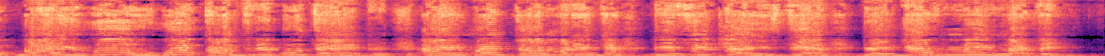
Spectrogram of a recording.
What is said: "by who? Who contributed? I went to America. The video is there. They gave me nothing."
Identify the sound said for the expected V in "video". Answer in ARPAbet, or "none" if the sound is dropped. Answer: F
